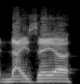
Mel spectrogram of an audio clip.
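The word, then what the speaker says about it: Zah: name is spelled and according to the Cal website it rhymes with Isaiah that's how you say nah Hunter is in the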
